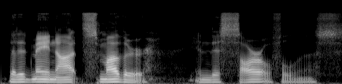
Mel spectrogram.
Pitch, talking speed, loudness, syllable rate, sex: 110 Hz, 140 wpm, -18 LUFS, 4.2 syllables/s, male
